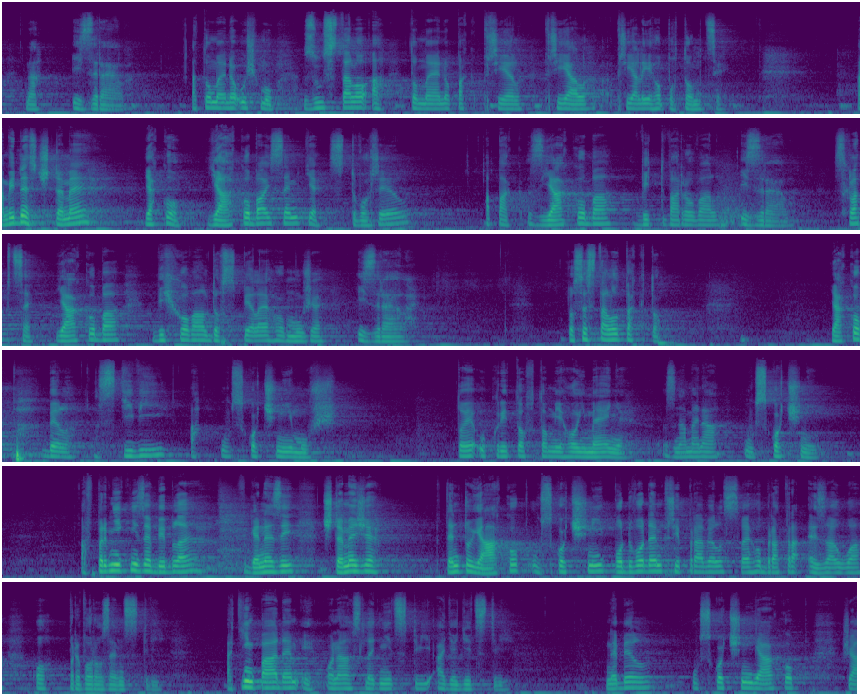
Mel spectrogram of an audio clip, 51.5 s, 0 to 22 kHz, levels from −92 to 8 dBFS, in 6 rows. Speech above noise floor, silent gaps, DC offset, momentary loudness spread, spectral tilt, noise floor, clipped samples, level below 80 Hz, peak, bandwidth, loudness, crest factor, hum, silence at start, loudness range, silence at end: 31 dB; none; under 0.1%; 15 LU; -4 dB/octave; -65 dBFS; under 0.1%; -60 dBFS; -12 dBFS; 17 kHz; -35 LUFS; 24 dB; none; 0 s; 8 LU; 0 s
